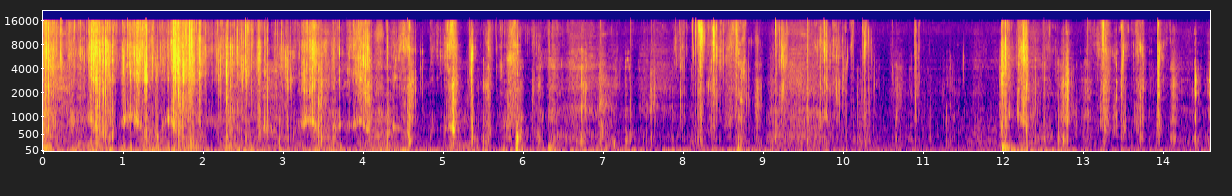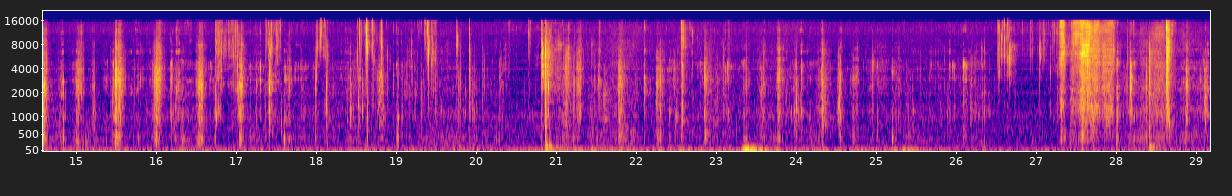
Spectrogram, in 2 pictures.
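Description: Close-up chewing and crunching on crispy fried chicken. The crunches come thick for the first ten seconds or so, then thin out into sparser chewing, with a few low thumps.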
